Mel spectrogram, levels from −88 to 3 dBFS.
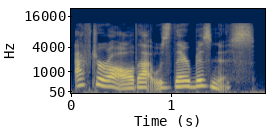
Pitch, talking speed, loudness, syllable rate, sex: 225 Hz, 185 wpm, -17 LUFS, 5.0 syllables/s, female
